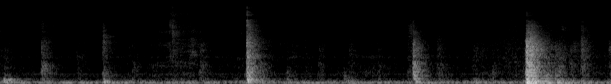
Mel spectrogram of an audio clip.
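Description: Kitchen cupboard doors opening and closing and containers being taken out and handled: a string of separate knocks, a sharper one about two and a half seconds in and the loudest, heaviest thump near the end.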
